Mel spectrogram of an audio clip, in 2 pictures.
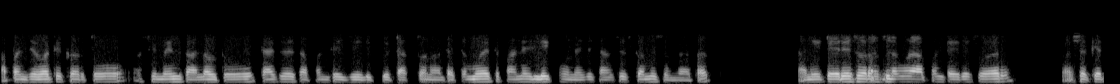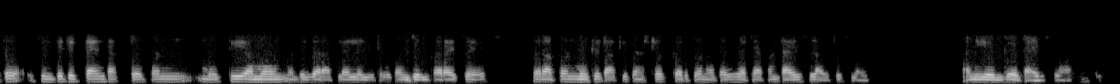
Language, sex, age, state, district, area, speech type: Marathi, female, 18-30, Maharashtra, Nashik, urban, conversation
